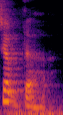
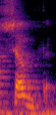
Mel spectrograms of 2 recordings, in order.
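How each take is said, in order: First: The word ends with an added 'ah' sound. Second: The word ends abruptly on the d sound. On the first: The speaker calls it right. "It's shabdah" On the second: The speaker calls it wrong. "It's not shabd"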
